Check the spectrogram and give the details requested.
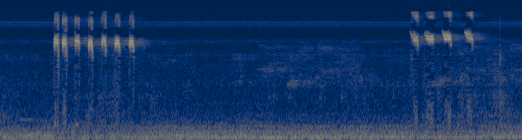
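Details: Blue-crowned hanging parrot giving a sharp calling sequence meant to prompt other birds to reply: a rapid burst of six piercing high notes, a long pause, then four more shrill notes, with a faint steady electronic whine behind.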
